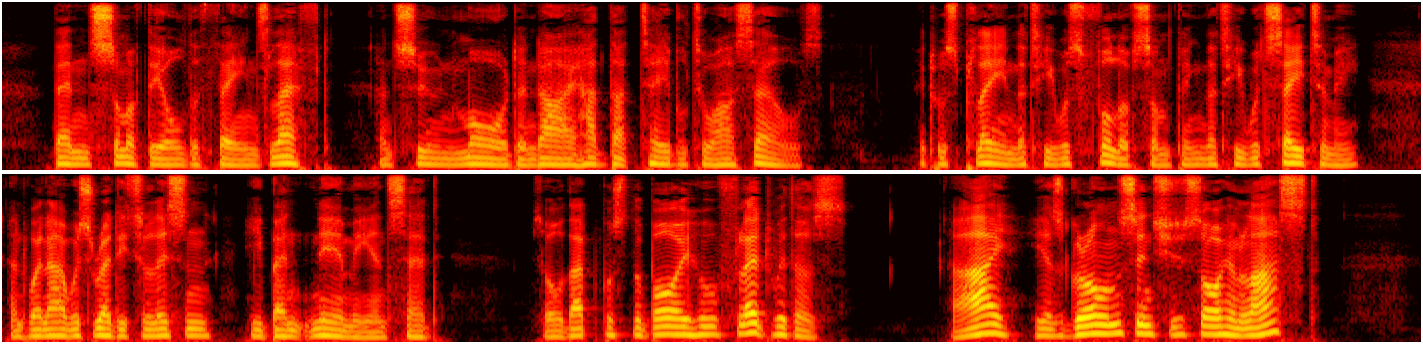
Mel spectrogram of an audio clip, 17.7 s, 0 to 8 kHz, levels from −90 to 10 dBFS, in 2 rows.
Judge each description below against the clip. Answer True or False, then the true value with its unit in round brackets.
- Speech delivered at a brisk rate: True (215 wpm)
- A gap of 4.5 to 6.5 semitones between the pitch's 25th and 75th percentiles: False (4.0 semitones)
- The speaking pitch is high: False (115 Hz)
